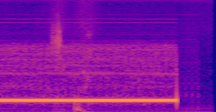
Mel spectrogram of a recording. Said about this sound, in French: Alors attendez, j'appelle un ami. Bougez pas. C'est en direct, hein. Est-ce qu'il va répondre?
